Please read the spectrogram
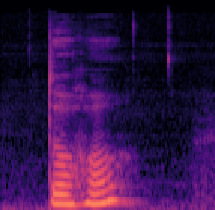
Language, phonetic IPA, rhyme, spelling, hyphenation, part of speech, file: Czech, [ˈtoɦo], -oɦo, toho, to‧ho, pronoun, Cs-toho.ogg
- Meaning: inflection of ten: 1. masculine animate and inanimate genitive singular 2. neuter genitive singular 3. masculine animate accusative singular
